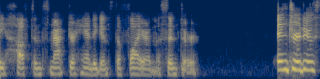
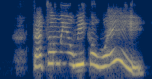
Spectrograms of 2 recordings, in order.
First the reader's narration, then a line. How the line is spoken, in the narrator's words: Kinsey squealed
